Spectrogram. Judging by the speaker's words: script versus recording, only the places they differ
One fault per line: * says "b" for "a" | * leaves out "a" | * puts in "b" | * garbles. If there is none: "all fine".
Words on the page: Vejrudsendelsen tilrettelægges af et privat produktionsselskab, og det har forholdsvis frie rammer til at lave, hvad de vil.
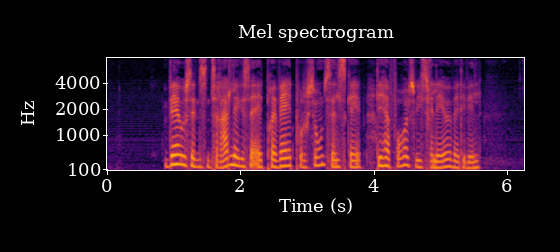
* leaves out "og"
* leaves out "frie rammer til"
